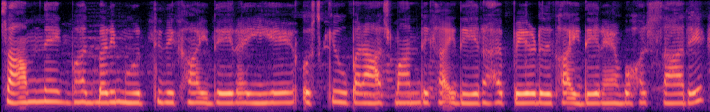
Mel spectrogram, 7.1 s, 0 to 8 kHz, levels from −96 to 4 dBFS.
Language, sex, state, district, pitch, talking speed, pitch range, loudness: Hindi, female, Uttar Pradesh, Jalaun, 260 Hz, 195 wpm, 250-265 Hz, -20 LUFS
